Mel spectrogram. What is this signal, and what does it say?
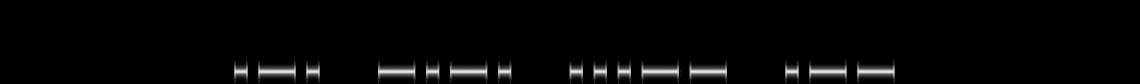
Morse code, heard as a keyed tone, about 10 wpm, spaced as for 8 wpm, 600 Hz. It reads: RC3W
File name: Callsigns-10-8wpm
